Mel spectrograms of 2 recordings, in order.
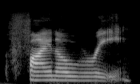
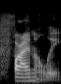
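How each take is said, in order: First: The middle consonant is an R sound. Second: The middle consonant is an L sound. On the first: The speaker calls it wrong. "it may come out as finery with an R" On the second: The speaker calls it right. "the L sound"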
